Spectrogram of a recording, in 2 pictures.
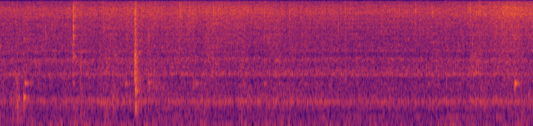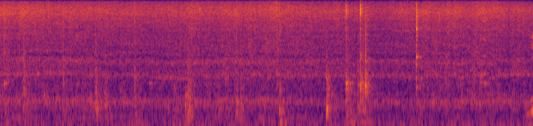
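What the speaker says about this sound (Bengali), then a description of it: "টমেটো কুচি দিয়ে একটু নাড়াচাড়া করে এটা কষাবো" Chopped tomato sizzles and fries in a spice masala for a dhaba-style dish, with a steady hiss running throughout and occasional sharp scrapes and clicks from stirring.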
